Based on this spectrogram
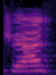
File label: "zhi4an2", Chinese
